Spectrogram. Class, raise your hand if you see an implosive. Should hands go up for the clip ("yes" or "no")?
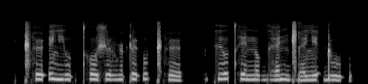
no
